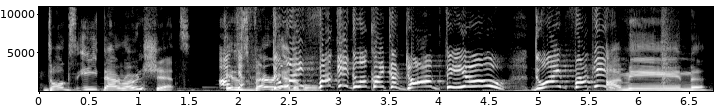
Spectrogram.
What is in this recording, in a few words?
parents fighting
